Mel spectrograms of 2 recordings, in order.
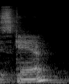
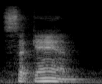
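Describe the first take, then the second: First: It is said in a plain American accent. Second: It is said imitating the local English accent. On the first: Local listeners may not understand it. The speaker calls it wrong. "you just say scan" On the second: Local listeners understand it right away. The speaker calls it right. "that's how they say English"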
